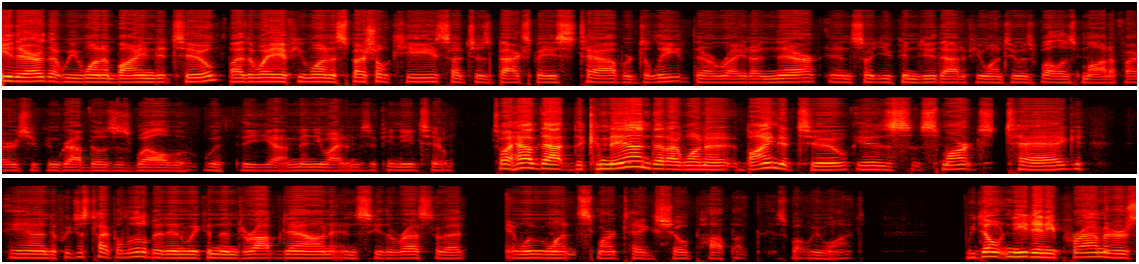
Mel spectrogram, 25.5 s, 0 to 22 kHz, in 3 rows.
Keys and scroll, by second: 14.6-15.4 typing.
